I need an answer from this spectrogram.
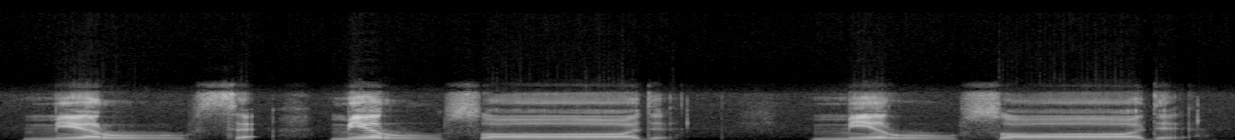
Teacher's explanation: this ra sakin, even though the letter before has a kasra, will be mufakham, rounded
